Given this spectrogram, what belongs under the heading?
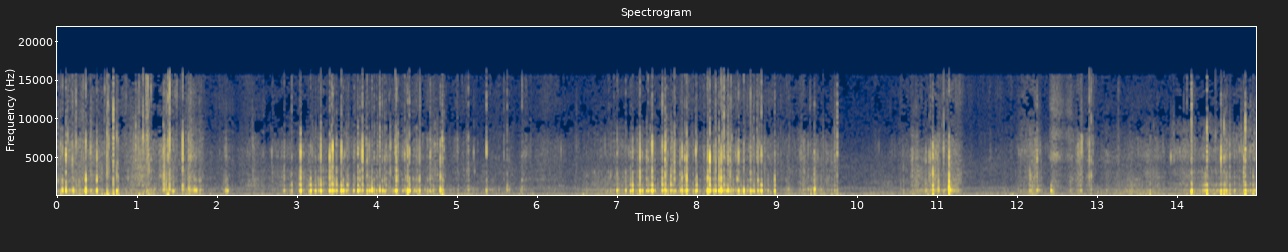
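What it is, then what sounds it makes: Sequin fabric pouch scratched with long nails. Long acrylic nails on both hands scratch and rub over the plastic sequins of a sequin-covered fabric pouch, producing dry, crackling, crinkly rasps with sharp clicky ticks. The scratching comes in bursts separated by quieter pauses, and a faint steady tone hums near 1 kHz underneath.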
